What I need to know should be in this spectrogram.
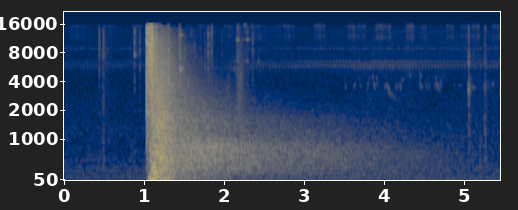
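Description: A rifle shot cracks loudly and echoes away through the forest.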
